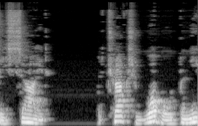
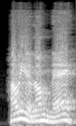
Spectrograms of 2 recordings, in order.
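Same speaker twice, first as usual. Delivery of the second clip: bossy call; 4 semitones higher, 5 dB louder than usual. Acted. Percy bossing trucks.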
